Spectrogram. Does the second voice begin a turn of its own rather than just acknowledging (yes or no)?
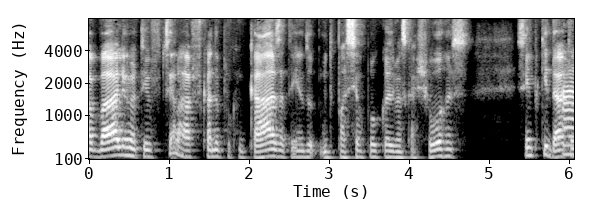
no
